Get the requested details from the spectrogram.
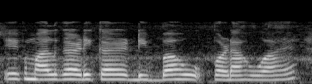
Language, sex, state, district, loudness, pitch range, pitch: Hindi, female, Gujarat, Gandhinagar, -13 LUFS, 215-235 Hz, 230 Hz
